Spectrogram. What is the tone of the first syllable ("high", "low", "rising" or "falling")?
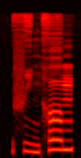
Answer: low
